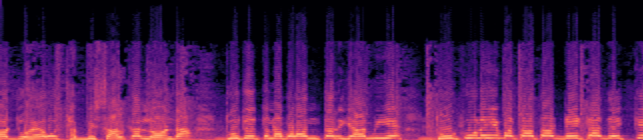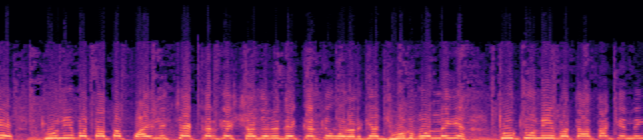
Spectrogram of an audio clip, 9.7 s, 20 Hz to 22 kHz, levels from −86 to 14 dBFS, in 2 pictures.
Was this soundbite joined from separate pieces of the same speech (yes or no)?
no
